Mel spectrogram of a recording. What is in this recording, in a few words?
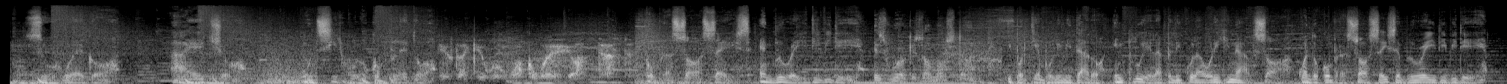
crank 2 spanish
